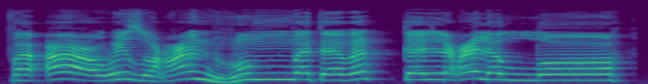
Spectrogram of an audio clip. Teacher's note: वफ़ की सूरत में हा जो है साकिन हो जाएगा।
